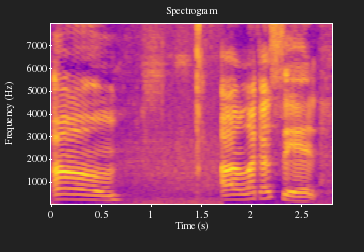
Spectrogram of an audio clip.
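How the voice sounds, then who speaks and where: A bright, clear-voiced middle-aged woman talks casually to her viewers. She rambles in a loose, friendly way, full of ums and fresh starts. She sounds like a self-esteem coach going live. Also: fairly high pitch, extremely slow. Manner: loose and chatty, many ums and restarts. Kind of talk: casual live video chat.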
